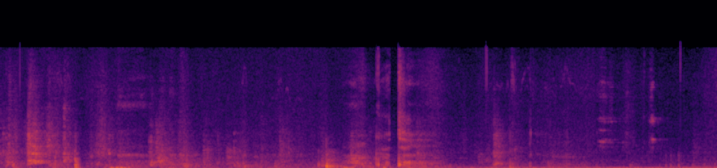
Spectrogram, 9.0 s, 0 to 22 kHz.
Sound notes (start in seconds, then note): 4.3 sighs, softly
